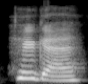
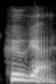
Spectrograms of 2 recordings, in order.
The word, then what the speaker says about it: hygge: the Hai the is that a Danish word Huga yes h y g g e Huga yes it's Huga I because I've always been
